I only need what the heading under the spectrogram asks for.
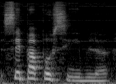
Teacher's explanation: Often you will hear people in quick conversation drop the ne of ce n'est pas possible. They might say c'est pas possible.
